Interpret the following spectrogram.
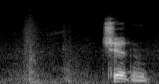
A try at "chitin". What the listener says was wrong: You see, the British English pronunciation for that is chitin. Because it comes from because I believe it does come from a Greek word where it's like a K sound.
